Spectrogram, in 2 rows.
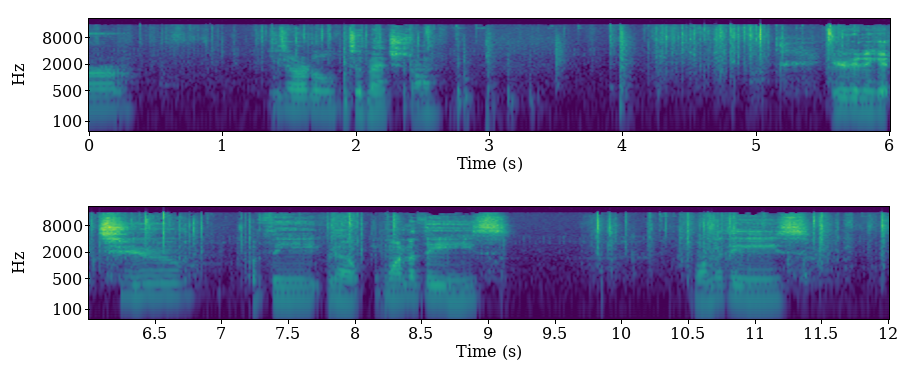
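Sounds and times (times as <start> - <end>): plastic packages crinkling: 0.3 - 2.8, 3.9 - 12.0.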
